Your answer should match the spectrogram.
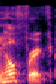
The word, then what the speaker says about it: Helfrich: Helfrich. – Okay. – The only people who say it absolutely correct are Germans and you know, and I can't do it.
